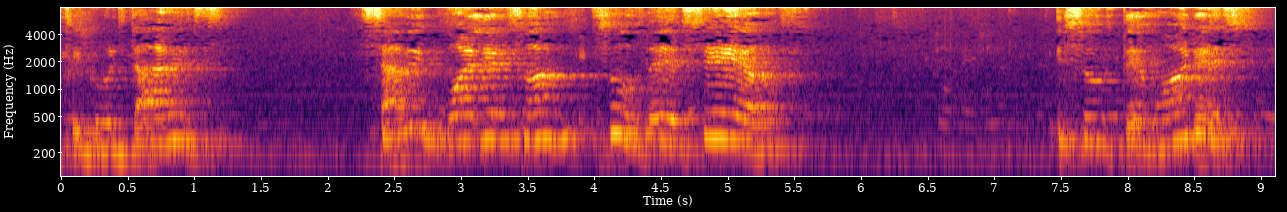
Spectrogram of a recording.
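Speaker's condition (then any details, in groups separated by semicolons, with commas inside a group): Cerebral palsy; speech affected by condition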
